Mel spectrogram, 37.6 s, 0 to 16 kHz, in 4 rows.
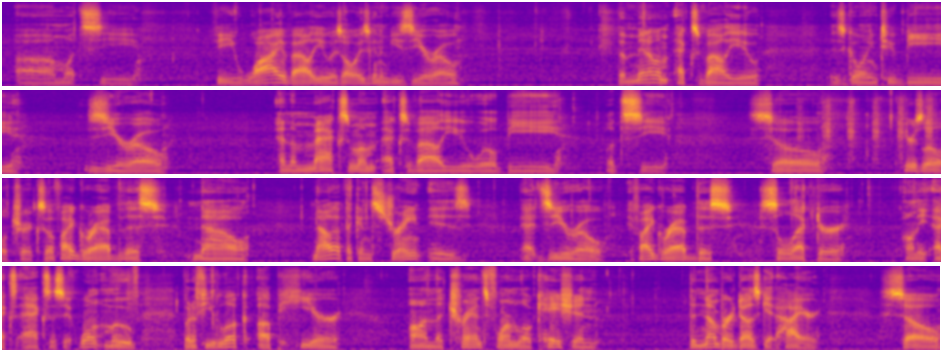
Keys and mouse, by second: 2.6-6.0 drag, 9.0-11.1 drag, 13.2-15.0 drag, 15.0-19.3 right drag, 16.1 n, 21.2-23.1 right drag, 25.4 right click, 26.7 g, 26.8 click, 31.3-33.1 drag.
